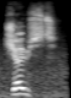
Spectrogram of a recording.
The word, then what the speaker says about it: Jost: Oh, sorry, pronounced as ghost, but with a J. Jost.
